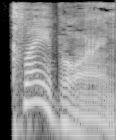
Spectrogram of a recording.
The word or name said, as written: claiborne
